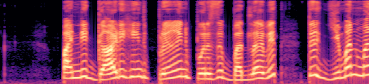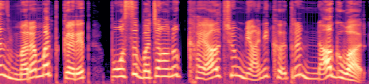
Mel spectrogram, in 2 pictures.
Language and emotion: Kashmiri, disgusted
